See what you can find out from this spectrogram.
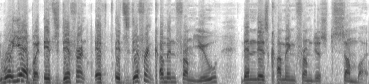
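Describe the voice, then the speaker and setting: This man has a fairly high voice and lively intonation. He talks at a moderate pace. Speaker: podcast host. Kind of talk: casual chat. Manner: loud.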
